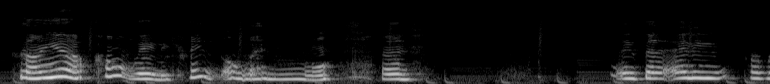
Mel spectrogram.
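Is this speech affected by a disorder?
Yes: cerebral palsy.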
